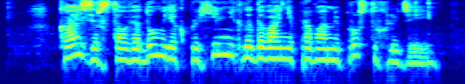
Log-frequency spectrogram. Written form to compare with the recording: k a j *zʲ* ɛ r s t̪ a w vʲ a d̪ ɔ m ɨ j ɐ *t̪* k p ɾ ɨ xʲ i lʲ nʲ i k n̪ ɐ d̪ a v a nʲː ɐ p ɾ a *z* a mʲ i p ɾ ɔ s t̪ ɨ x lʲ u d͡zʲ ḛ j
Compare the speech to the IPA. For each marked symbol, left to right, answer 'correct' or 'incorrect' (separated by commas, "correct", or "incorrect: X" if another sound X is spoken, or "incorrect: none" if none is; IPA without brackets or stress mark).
correct, incorrect: none, incorrect: v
